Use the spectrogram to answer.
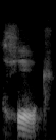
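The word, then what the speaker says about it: קול: The Hebrew word is kol, Q-O-L, that's how we spell it in English, kol.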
